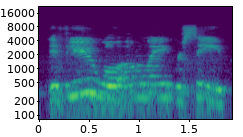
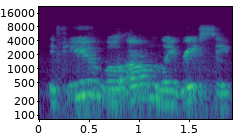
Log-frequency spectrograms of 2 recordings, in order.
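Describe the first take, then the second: First: It is read with natural speech stress. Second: It is read with a forced da-DUM beat.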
